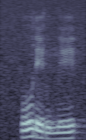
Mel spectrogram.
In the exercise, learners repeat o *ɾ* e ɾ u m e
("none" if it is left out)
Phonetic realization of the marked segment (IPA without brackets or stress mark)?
ɾ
